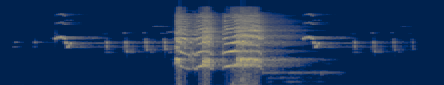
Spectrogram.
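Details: Male green junglefowl used as a lure call: a harsh, hoarse two-part crow bursts out mid-clip, framed before and after by short, thin chirping notes repeated at uneven intervals.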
